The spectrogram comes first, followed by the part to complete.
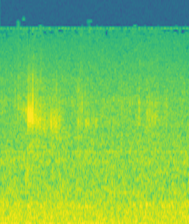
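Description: Faint, soft chewing of a buttered crumpet thin, with a small mouth click about half a second in.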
